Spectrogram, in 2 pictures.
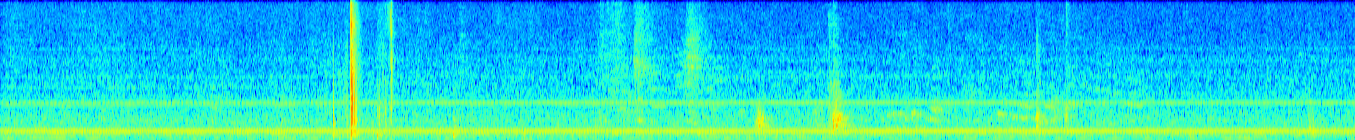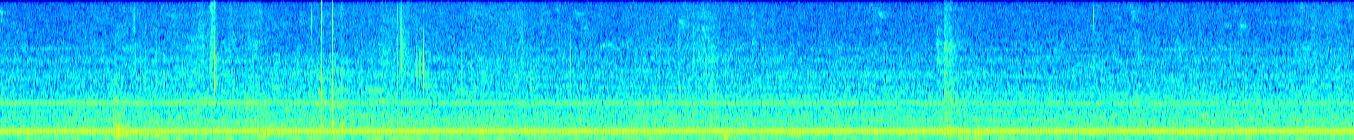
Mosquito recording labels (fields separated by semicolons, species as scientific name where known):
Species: no mosquito; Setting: insect culture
